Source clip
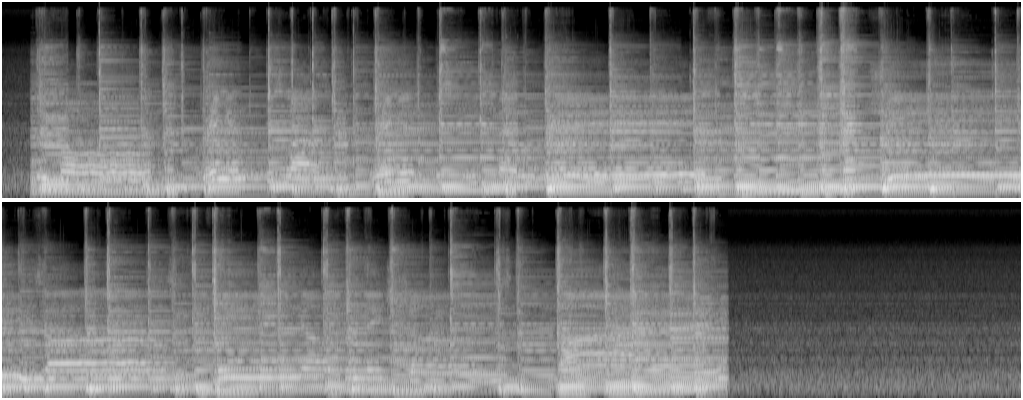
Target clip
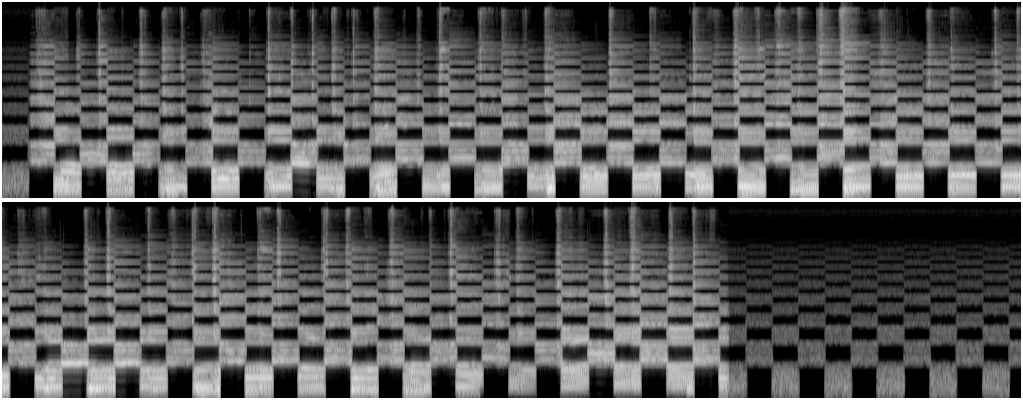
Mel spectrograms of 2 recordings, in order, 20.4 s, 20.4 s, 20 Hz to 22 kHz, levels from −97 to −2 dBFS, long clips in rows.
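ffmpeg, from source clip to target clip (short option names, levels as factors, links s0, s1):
-filter_complex "[0:a]asettb=1/sr,asplit=3[s0][s1][s2];[s0]atrim=end=14.964[s3];[s1]atrim=start=14.96:end=17.04,asetpts=PTS-STARTPTS,afade=t=in:d=0.004:c=qsin,afade=t=out:st=2.076:d=0.004:c=qsin,highpass=f=280:w=0.5412,highpass=f=280:w=1.3066[s4];[s2]atrim=start=17.036[s5];[s3][s4]acrossfade=d=0.004:c1=hsin:c2=qsin[s6];[s6][s5]acrossfade=d=0.004:c1=qsin:c2=hsin,afftfilt=real='re*gt(sin(2*PI*1.9*pts/sr)*(1-2*mod(floor(b*sr/1024/620),2)),0)':imag='im*gt(sin(2*PI*1.9*pts/sr)*(1-2*mod(floor(b*sr/1024/620),2)),0)':win_size=1024:overlap=0.75,volume=1.5"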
